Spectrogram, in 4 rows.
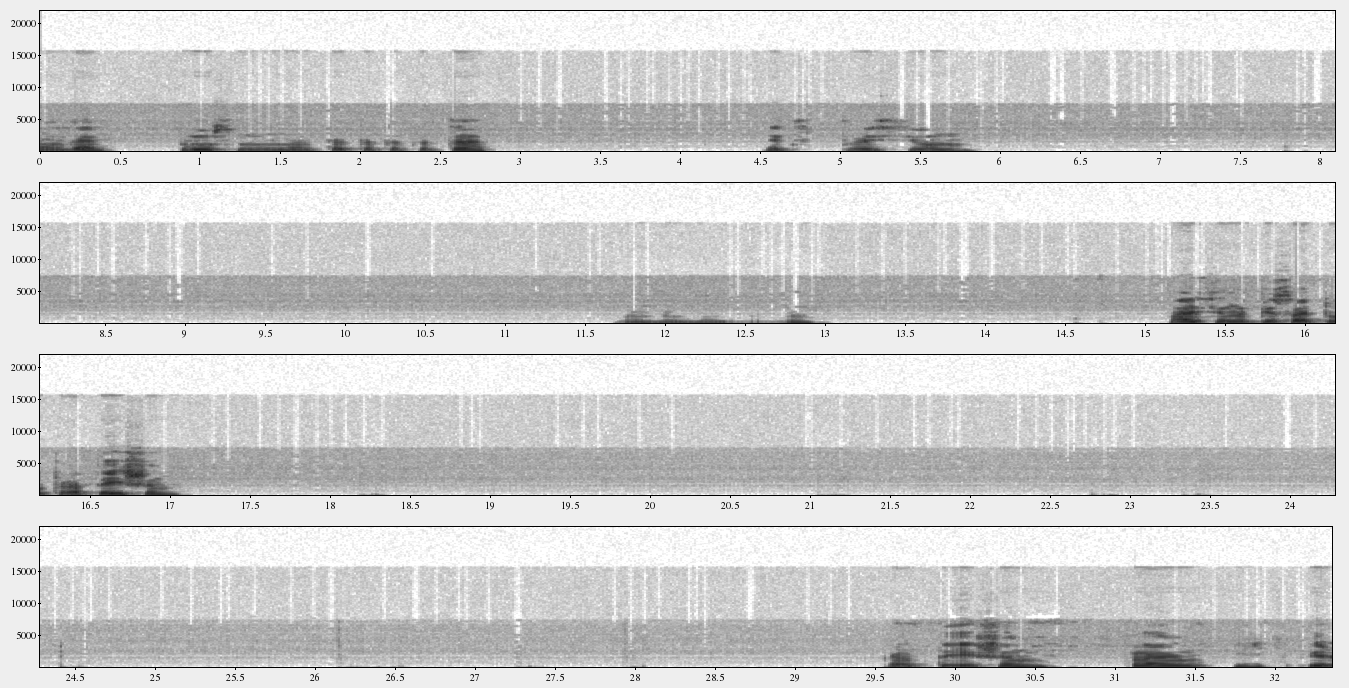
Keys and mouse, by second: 31.5 click.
